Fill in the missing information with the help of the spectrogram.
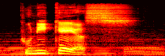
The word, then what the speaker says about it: puniceus: P-U-N-I-C-E-U-S. So C makes a kr sound in Latin. So Punicius.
